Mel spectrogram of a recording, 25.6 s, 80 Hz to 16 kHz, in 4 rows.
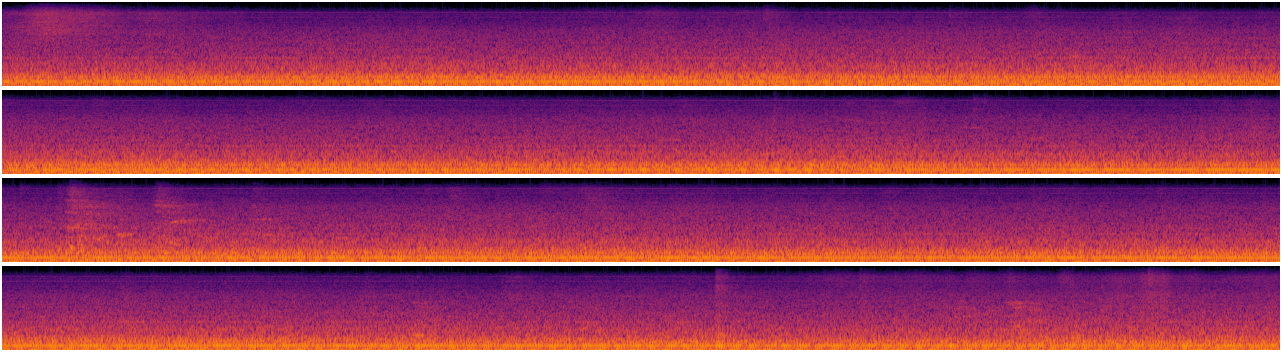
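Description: Steady hum inside the cabin of a New Flyer XDE40 diesel-electric hybrid bus standing still, its Cummins L9 diesel engine idling.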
